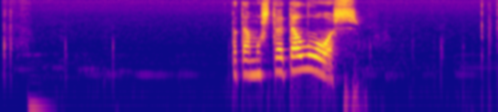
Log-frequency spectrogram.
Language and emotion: Russian, angry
